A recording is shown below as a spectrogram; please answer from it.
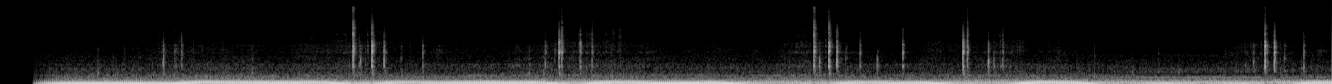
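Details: Nissan Skyline R33 GTS-T with HKB boss and OMP steering wheel: sharp irregular clicks, sometimes in quick pairs, over low steady engine rumble; steering wheel and hub clicking.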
